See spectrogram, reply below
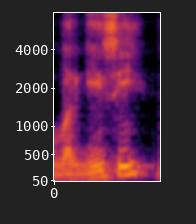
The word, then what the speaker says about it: Varghese: And my name is Reverend Dr. Chaco Varghese.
